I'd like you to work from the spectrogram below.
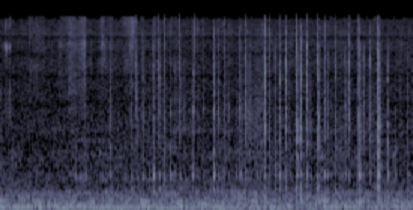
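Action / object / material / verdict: tap / plastic spray bottle / plastic / none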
